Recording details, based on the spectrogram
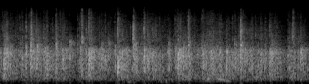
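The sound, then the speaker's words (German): An audience claps steadily throughout after a speaker is thanked, a dense wash of overlapping hand claps at fairly even loudness with no voices standing out. “da wollte gerade jemand klatschen. Das nehmen wir mit, das ist auch immer schön für die Leute, die es dann hören.”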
